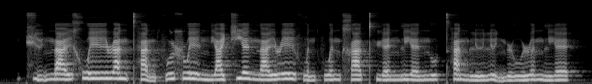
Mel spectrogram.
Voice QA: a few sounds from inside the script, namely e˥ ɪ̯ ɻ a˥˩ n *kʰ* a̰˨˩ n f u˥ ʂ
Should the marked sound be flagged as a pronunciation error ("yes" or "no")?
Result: yes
